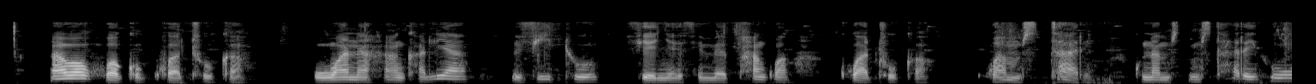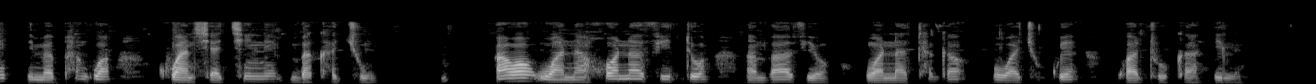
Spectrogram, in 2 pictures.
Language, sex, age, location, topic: Swahili, male, 25-35, Nakuru, finance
